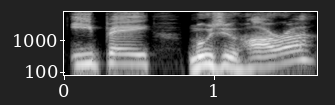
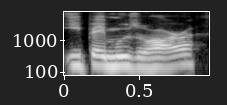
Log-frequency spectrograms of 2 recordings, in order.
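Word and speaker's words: Ippei Mizuhara: Ipe Mizuhara, I believe is the correct pronunciation. Ipe Mizuhara.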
